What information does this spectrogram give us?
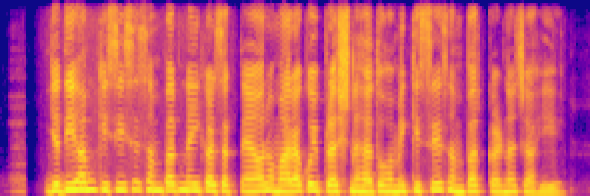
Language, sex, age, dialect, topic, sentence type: Hindi, female, 18-24, Hindustani Malvi Khadi Boli, banking, question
